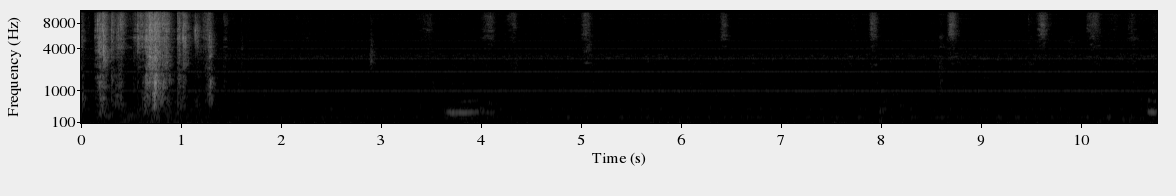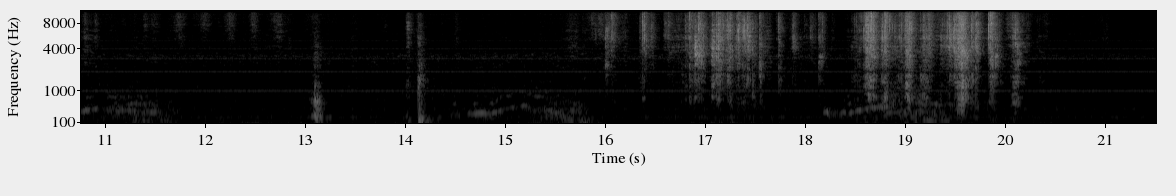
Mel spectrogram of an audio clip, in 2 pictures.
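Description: Plastic wrapping crinkles as a pack is torn open.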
